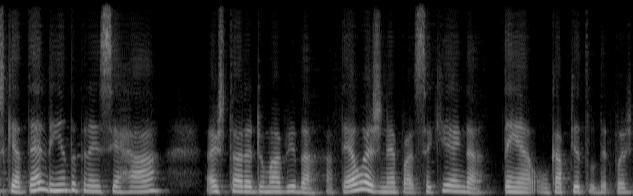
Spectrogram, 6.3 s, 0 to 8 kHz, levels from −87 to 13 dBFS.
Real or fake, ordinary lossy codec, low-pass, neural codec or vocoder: fake; none; none; codec, 16 kHz, 0.3 kbps, FocalCodec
